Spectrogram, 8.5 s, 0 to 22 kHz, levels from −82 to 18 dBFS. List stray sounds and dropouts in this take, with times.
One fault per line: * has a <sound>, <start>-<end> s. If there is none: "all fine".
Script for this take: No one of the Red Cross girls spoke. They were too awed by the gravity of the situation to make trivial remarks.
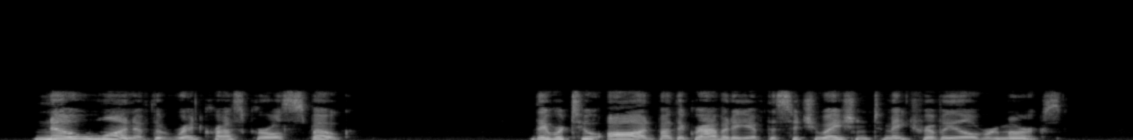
all fine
